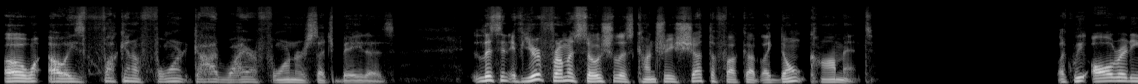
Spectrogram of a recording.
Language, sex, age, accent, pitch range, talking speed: English, male, 20-39, American, 100-135 Hz, 155 wpm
